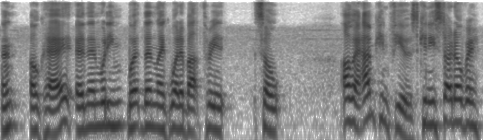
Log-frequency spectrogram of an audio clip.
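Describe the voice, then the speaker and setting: A man with a fairly high voice plays a prank caller on a muffled, lo-fi recording. He rambles and sounds puzzled, pressing on with question after question. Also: fairly even intonation, moderate pace. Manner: feigned confusion, rambling, persistent questioning. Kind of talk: prank phone call.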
